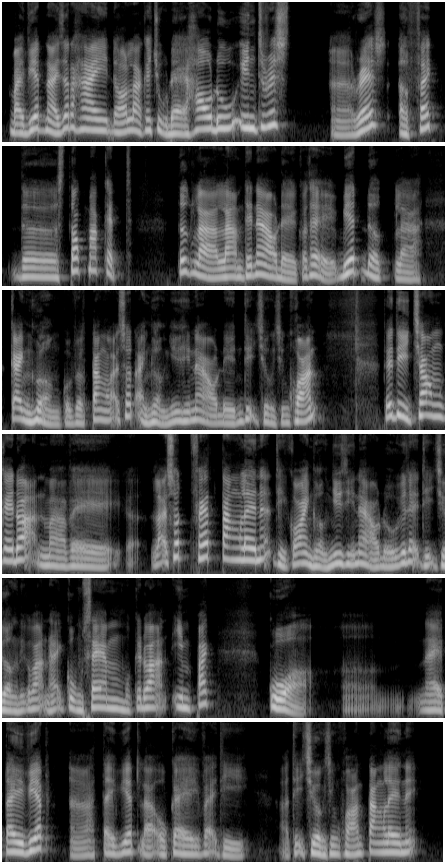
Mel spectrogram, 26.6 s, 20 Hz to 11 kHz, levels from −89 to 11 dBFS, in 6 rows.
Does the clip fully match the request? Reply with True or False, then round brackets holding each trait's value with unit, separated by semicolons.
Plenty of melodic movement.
True (7.0 semitones)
